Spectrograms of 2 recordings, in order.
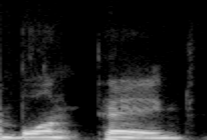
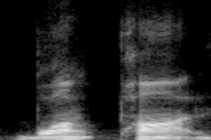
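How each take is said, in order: First: The second syllable rhymes with English 'pain'. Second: The second syllable sounds like 'pon'. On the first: The speaker calls it wrong. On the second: The speaker calls it right.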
